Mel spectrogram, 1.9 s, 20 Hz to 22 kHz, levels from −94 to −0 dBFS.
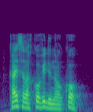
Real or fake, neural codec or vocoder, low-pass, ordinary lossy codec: real; none; 7.2 kHz; none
